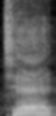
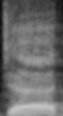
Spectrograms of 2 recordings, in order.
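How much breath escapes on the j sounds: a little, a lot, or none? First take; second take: a lot; a little. First: A strong stream of breath flows on each j. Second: Only a faint trace of breath flows on each j. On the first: The speaker calls it wrong. "Nah ini baru dipermasalahkan ini" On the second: The speaker calls it right. "ini secara makhraj sudah tepat"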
